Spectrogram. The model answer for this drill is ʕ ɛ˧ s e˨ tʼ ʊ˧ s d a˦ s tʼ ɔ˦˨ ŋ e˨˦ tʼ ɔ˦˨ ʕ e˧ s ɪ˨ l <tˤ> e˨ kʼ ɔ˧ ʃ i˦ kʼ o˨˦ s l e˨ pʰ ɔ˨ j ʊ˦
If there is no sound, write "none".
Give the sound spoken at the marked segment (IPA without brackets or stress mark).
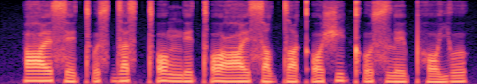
tˤ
